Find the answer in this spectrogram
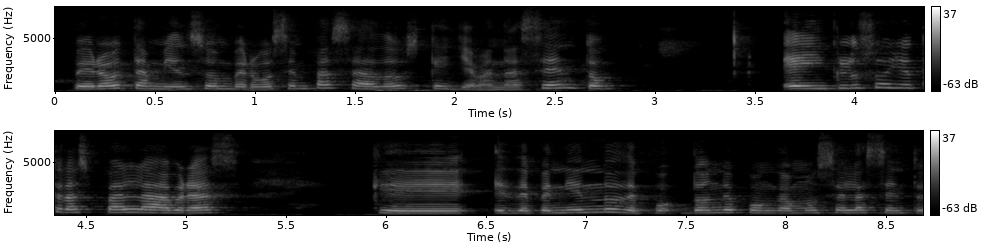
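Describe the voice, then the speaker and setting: A woman teaching spelling rules to students, patiently checking in and acting out example sentences. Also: fairly high pitch. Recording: dull lo-fi recording.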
